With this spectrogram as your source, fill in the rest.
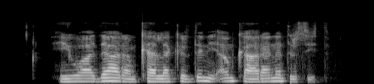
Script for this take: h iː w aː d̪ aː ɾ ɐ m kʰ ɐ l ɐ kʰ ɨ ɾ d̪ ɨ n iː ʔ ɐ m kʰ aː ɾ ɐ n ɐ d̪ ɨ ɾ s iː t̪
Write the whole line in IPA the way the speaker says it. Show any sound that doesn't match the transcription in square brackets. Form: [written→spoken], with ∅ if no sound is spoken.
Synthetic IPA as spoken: h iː w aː d̪ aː ɾ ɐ m kʰ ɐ l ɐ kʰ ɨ ɾ d̪ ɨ n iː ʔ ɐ m kʰ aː ɾ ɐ n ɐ [d̪→t̪] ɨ ɾ s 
